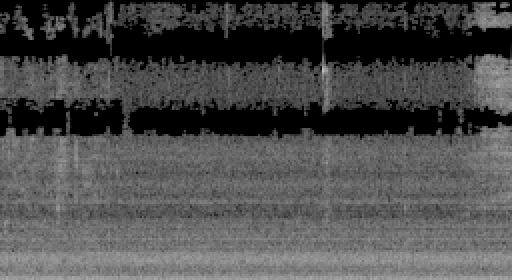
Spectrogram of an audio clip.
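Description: Steady low hum of a car idling at a standstill, heard from inside the cabin.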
